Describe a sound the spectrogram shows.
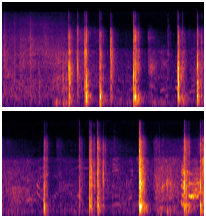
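Muskets fire in sharp, repeated shots outdoors.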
